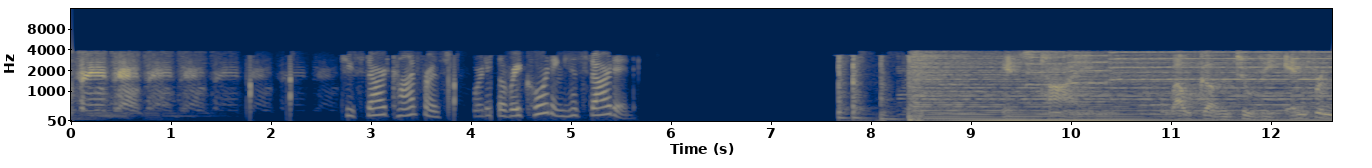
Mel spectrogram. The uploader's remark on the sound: TNTSuperfantastic Conference Call.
